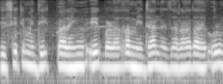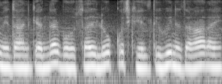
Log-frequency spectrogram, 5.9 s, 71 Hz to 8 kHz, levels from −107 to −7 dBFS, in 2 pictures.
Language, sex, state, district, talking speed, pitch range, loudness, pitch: Hindi, female, Bihar, Katihar, 300 wpm, 180-200 Hz, -15 LUFS, 190 Hz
